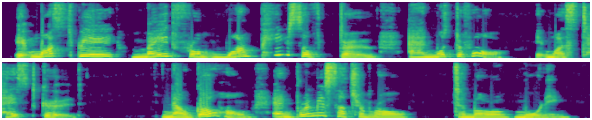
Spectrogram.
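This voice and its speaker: A woman puts on a character voice at an extremely high pitch. Her pitch swings very widely as she talks at a fairly slow pace. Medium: read story. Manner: commanding, formal.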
